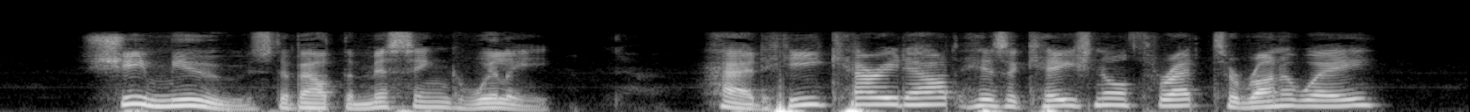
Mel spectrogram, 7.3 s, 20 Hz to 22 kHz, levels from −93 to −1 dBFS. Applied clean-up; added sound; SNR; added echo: none; none; none; none.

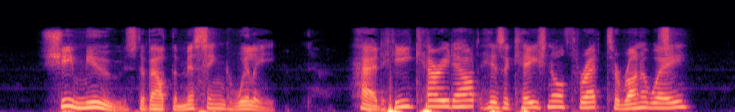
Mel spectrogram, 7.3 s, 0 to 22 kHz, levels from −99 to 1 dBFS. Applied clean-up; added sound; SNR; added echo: none; Squeak; 19 dB; none.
